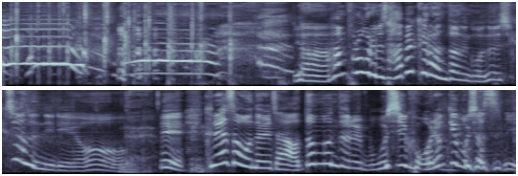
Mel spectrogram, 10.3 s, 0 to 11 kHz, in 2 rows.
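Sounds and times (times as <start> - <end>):
group clapping in celebratory dolphin applause: 0.0 - 2.8
speech: 2.9 - 10.2.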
